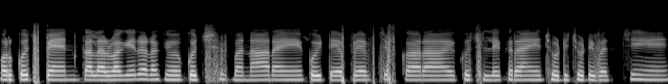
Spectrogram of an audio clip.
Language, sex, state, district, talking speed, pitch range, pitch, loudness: Hindi, female, Rajasthan, Churu, 235 wpm, 205-215 Hz, 210 Hz, -16 LUFS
